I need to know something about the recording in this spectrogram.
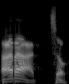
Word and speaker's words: Arazzo: Just 2 weeks ago, we announced a new specification from OAI, which is called Arazzo. Now, I promise I will say it like this, Arazzo, because it's an Italian word.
